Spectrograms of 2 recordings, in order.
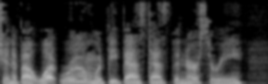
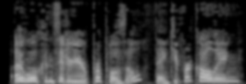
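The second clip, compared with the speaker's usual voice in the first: polite; 10 semitones higher, 4 dB louder, faster than usual. A narrator's reading. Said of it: "Haley said politely".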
